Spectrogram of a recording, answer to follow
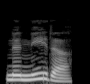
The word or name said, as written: ninita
